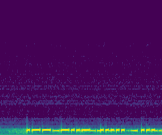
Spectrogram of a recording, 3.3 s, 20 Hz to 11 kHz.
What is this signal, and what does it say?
Morse code, heard as a keyed tone, about 22 wpm, spaced as for 18 wpm, 470 Hz. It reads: WX5S
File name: CW / 2005-k5tr arrl cw dx -21:00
